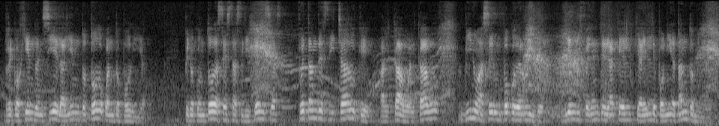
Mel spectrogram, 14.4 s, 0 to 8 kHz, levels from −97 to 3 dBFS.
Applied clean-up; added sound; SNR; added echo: none; Hiss; 12 dB; reverberation time 0.9 s.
